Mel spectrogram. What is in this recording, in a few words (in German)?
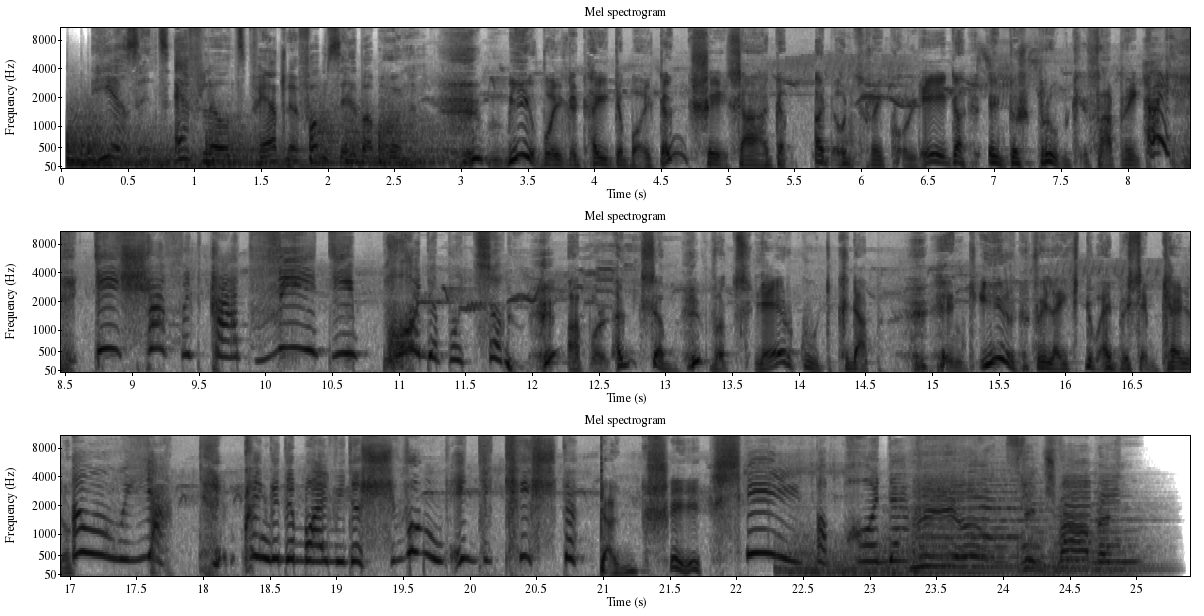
funkspot; silberbrunnen; leergutrueckgabe; dankschee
